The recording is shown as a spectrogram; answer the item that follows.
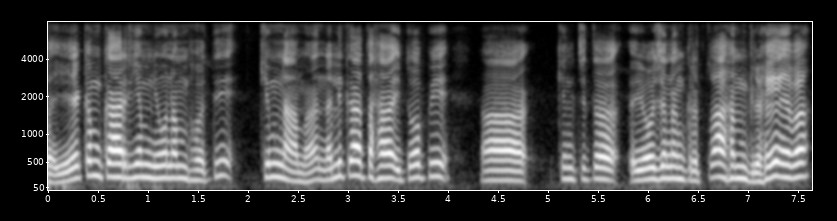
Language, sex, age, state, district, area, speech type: Sanskrit, male, 18-30, Karnataka, Bagalkot, rural, spontaneous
